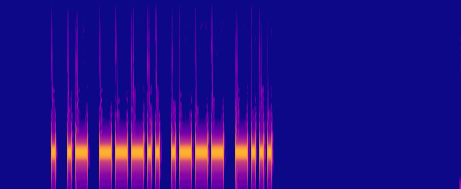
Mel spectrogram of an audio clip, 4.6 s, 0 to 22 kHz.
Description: Morse code, heard as a keyed tone, about 30 wpm, 700 Hz. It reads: EA8JB
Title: DXCC-100 Call Signs - 5 Characters - 30wpm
